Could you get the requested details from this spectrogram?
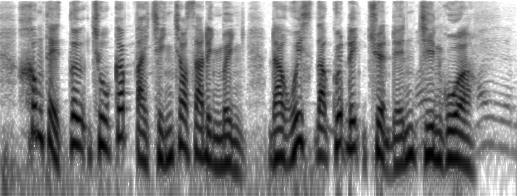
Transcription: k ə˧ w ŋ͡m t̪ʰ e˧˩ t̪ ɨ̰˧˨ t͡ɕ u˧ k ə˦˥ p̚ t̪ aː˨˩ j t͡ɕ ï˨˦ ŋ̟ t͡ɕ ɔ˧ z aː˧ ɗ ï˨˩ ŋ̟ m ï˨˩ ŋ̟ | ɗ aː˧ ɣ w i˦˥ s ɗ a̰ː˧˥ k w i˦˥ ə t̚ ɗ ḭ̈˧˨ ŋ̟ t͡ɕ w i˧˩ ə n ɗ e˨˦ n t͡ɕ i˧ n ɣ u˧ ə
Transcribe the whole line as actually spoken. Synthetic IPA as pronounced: x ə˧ w ŋ͡m t̪ʰ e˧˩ t̪ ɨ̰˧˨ t͡ɕ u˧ k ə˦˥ p̚ t̪ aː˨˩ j t͡ɕ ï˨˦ ŋ̟ t͡ɕ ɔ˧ z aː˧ ɗ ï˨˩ ŋ̟ m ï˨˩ ŋ̟ | ɗ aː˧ ɣ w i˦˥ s ɗ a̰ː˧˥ k w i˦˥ ə t̚ ɗ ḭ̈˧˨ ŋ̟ t͡ɕ w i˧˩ ə n ɗ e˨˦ n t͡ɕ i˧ n ɣ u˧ ə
